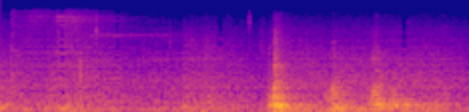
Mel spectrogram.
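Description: A man's voice: a short, sudden vocal outburst about one and a half seconds in, over a low room murmur.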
